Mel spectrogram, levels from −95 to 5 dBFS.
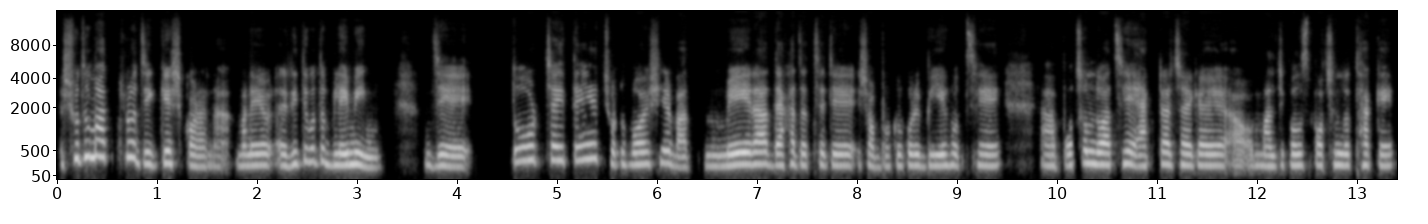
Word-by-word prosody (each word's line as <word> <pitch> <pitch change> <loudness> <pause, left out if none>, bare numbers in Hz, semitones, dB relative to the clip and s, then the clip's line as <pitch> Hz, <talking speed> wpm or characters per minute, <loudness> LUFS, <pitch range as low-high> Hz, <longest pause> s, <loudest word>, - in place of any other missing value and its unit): শুধুমাত্র 365 +1 +3 0.2
জিজ্ঞেস 235 +2 +1
করা 200 -2 -1
না। 190 - -8 0.2
মানে 210 +1 0 0.3
এ - - +2
রীতিমত 275 +4 -3
blaming, 220 -2 +5 0.7
যে, 210 - +1 0.7
"তোর 290 +3 +1 0.2
চাইতে 295 -1 0 0.3
ছোট 235 -2 -4
বয়সের 235 +2 +1
বাত 185 -1 -2 0.4
মেয়েরা 230 +2 +7 0.2
দেখা 215 +2 +2
যাচ্ছে, 215 +1 -4
যে 215 - +2 0.3
সম্পর্ক 195 0 -6
করে 210 0 +2
বিয়ে 205 0 +2
হচ্ছে। 215 +2 -7 0.6
আ - - -4 0.2
পছন্দ 240 +3 +1
আছে। 225 +2 -4 0.2
একটার 230 +2 0
জায়গায় 215 -1 +2 0.2
অ - - -4 0.3
multiples 210 +1 -1
পছন্দ 220 0 0 0.2
থাকে। 215 -1 -2
220 Hz, 140 wpm, -23 LUFS, 210-245 Hz, 0.7 s, মেয়েরা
